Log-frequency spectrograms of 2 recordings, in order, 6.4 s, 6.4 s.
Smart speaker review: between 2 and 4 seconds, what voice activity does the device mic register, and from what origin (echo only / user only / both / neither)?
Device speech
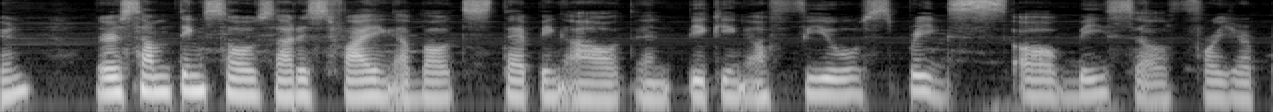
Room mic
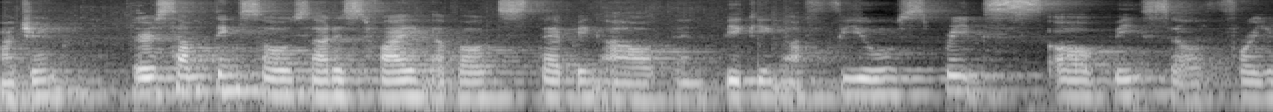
echo only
